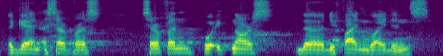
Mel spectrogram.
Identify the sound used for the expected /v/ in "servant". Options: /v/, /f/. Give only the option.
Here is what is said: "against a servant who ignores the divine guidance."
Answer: /f/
